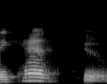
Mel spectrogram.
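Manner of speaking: brief pause at the t in can't. Showing learners how to tell can't from can: brief pause at the t in can't. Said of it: "بقف pause لحظة في ال T".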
